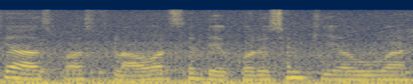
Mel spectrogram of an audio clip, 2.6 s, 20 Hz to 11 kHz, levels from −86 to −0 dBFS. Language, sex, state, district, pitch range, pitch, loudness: Hindi, male, Chhattisgarh, Korba, 135-145 Hz, 135 Hz, -16 LUFS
